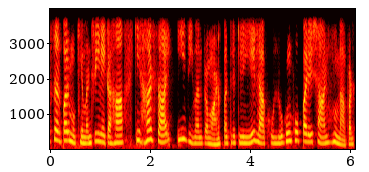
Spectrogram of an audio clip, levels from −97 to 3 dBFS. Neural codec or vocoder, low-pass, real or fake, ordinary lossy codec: codec, 16 kHz, 2 kbps, X-Codec, HuBERT features, trained on general audio; 3.6 kHz; fake; none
